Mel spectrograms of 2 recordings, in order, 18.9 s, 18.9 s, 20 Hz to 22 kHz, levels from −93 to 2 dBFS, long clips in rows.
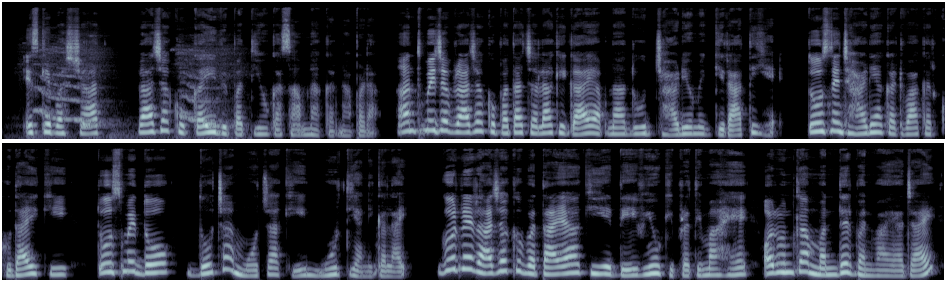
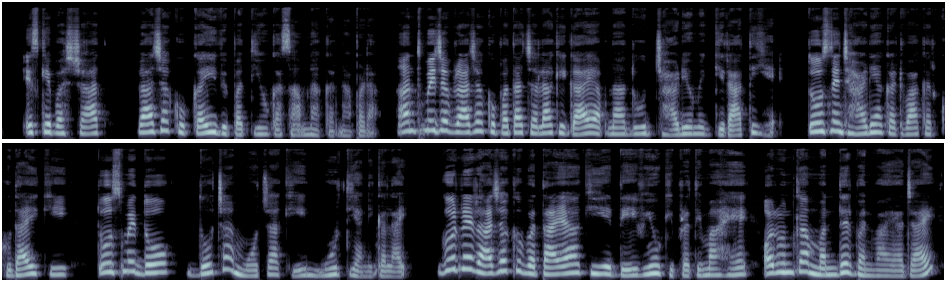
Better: second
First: dog barking; noticeable; until 2 s; peak 6 dB below the speech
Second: none

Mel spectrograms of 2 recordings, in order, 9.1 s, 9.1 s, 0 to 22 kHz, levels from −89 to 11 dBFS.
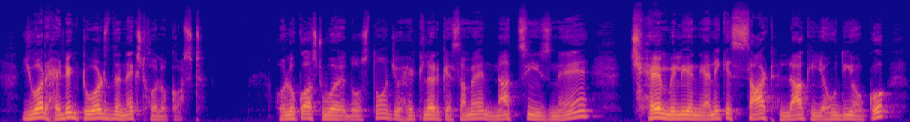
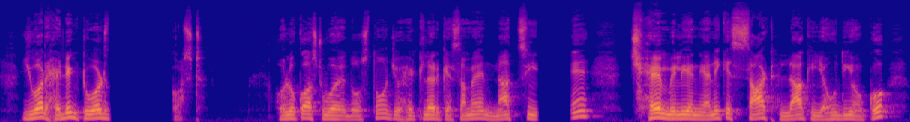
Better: first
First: none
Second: audio cutting out; at 1 s for 0.5 s and at 5.5 s

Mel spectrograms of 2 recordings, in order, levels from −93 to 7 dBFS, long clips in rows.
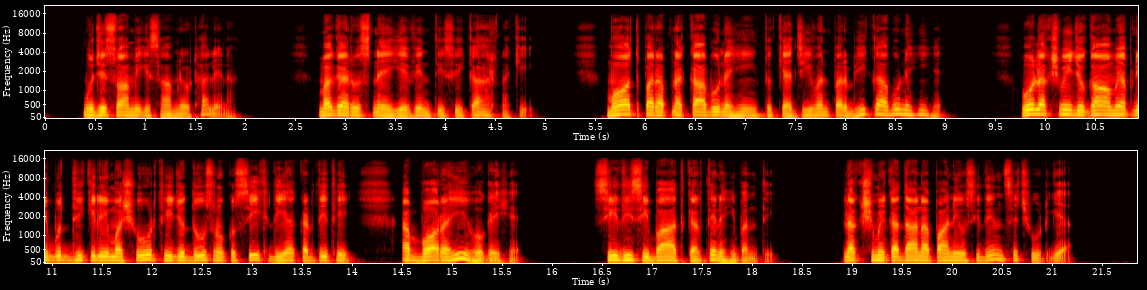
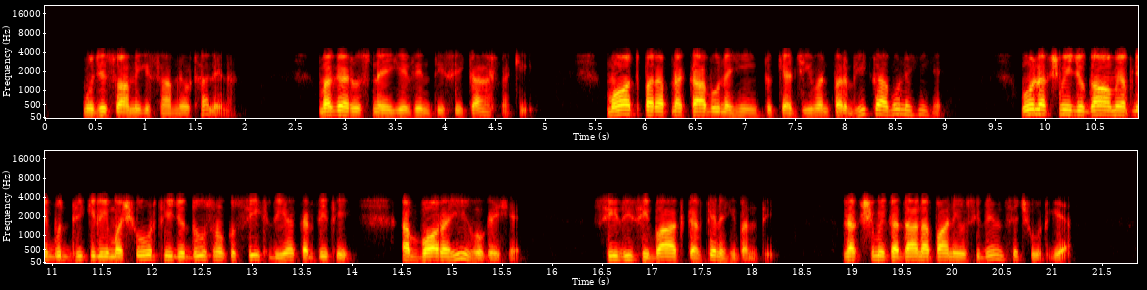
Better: first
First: none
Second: phone-call audio; poor line; nothing above 3.5 kHz

